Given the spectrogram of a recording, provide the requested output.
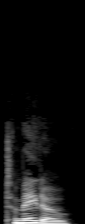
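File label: "tomato", American, English; AmericanBritish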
